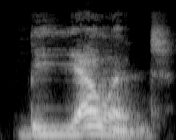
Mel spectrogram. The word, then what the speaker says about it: Bjelland: ll a and D B Yelland what is that is that like snowy Jen oh no agents and they also pronounce the like the Y like I mean a J like a Y I'll be yelling it's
